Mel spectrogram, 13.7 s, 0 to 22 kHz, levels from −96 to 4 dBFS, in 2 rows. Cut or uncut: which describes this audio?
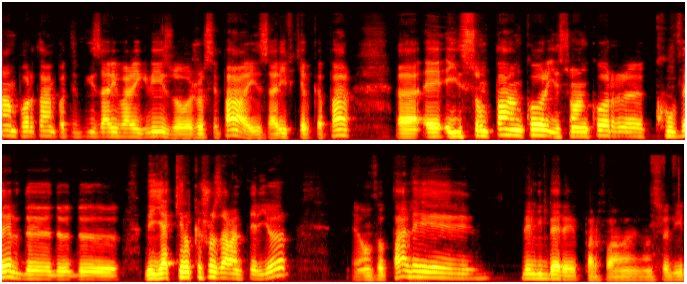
uncut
